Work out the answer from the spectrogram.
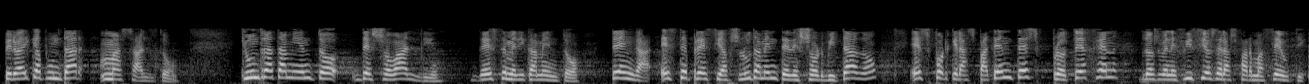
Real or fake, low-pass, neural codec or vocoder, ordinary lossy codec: real; 5.4 kHz; none; AAC, 48 kbps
